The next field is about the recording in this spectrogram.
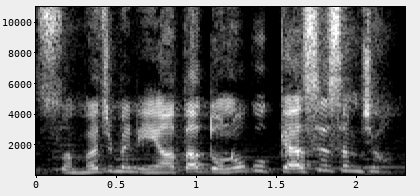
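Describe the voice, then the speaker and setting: A woman's voice: fairly high pitch, moderate pace, soft background music, lightly acted. A woman voicing a harried young husband in a cartoon, an exasperated and pleading peacemaker. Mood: weary. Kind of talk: cartoon dialogue.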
